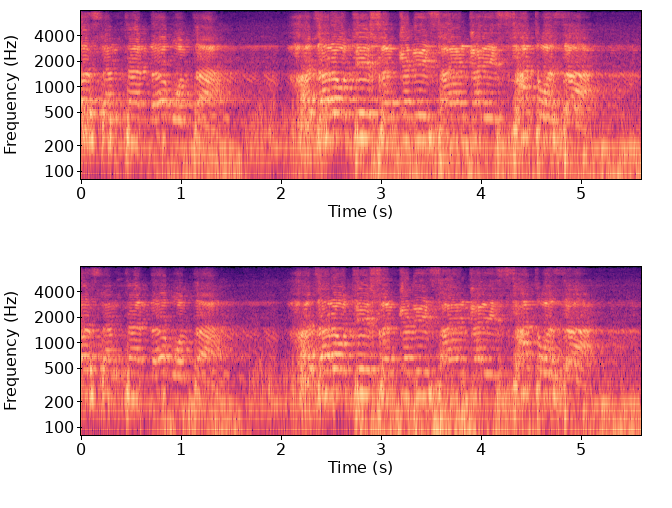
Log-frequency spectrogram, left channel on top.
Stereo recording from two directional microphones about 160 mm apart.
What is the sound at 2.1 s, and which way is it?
A man's voice, 35° left (ahead or behind).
